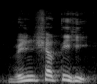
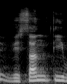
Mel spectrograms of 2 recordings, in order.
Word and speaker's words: विंशति: एकोनविंशति, विंशति, नेक्स्ट 20 है, 20 क्या कहते हैं? विंशति, विंशति। कई छात्र क्या करते हैं? विसंति बोल देते हैं इसको, विसंति गलत है, विंशति।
